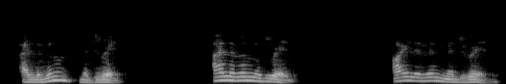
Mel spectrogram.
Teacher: we use a falling tone pattern in order to signify that our sentence has ended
